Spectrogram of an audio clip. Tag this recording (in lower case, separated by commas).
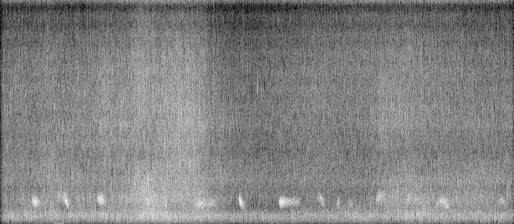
ocean, animal, wild animals, water, bird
